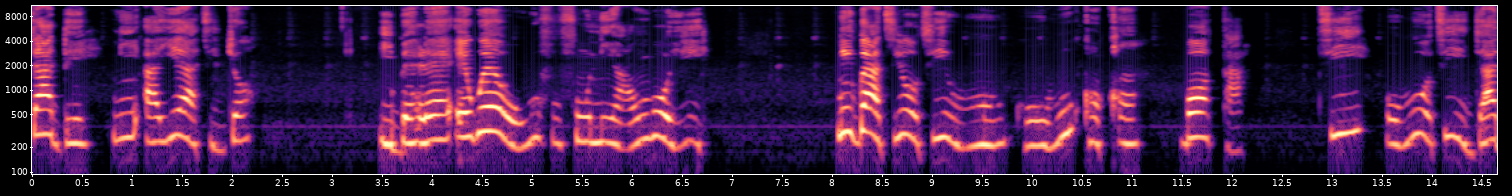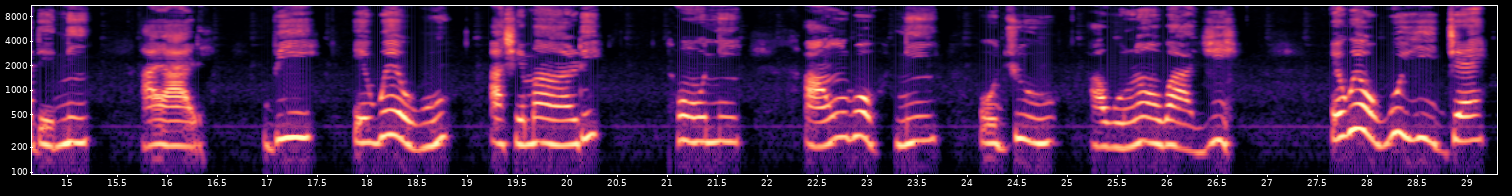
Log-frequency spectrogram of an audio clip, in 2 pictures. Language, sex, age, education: Yoruba, female, 15-29, primary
